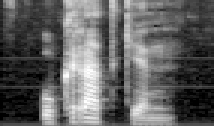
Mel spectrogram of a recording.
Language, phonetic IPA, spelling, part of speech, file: Polish, [uˈkratʲcɛ̃m], ukradkiem, adverb, Pl-ukradkiem.ogg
